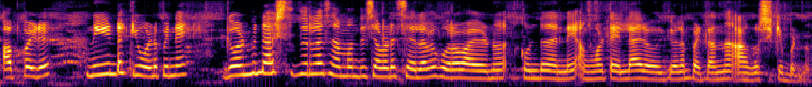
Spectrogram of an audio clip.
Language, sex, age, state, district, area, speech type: Malayalam, female, 18-30, Kerala, Kottayam, rural, spontaneous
